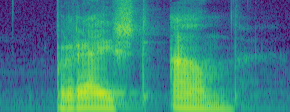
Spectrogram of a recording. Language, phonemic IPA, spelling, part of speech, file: Dutch, /ˈprɛist ˈan/, prijst aan, verb, Nl-prijst aan.ogg
- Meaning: inflection of aanprijzen: 1. second/third-person singular present indicative 2. plural imperative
